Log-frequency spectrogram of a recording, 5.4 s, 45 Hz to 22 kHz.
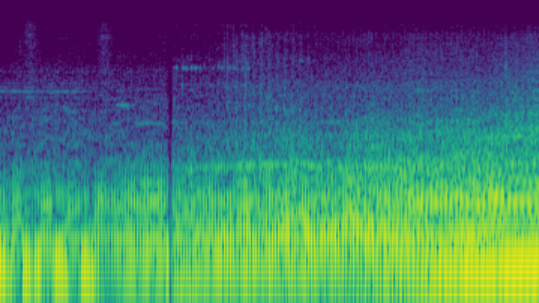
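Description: Yamaha R15 V3's 155 cc single-cylinder engine pulling away and accelerating. The run has a brief break about one and a half seconds in, then grows steadily louder, with wind noise on the microphone building with speed.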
